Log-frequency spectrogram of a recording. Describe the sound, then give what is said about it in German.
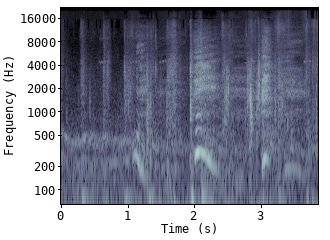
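Heavy panting: a series of breathy huffs and voiced gasps, roughly one every second, with faint shuffling in the background, from a man jogging toward others while dressed in an old jacket and pajama trousers. “In einer abscheulichen alten Jacke und mit einer Schlafanzughose bekleidet, kam er ihnen schnaufend entgegengejoggt.”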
